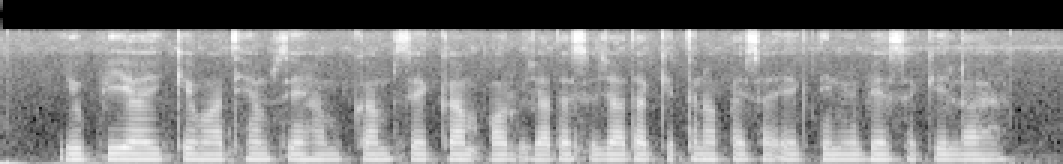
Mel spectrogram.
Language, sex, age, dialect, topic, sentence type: Magahi, male, 18-24, Western, banking, question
